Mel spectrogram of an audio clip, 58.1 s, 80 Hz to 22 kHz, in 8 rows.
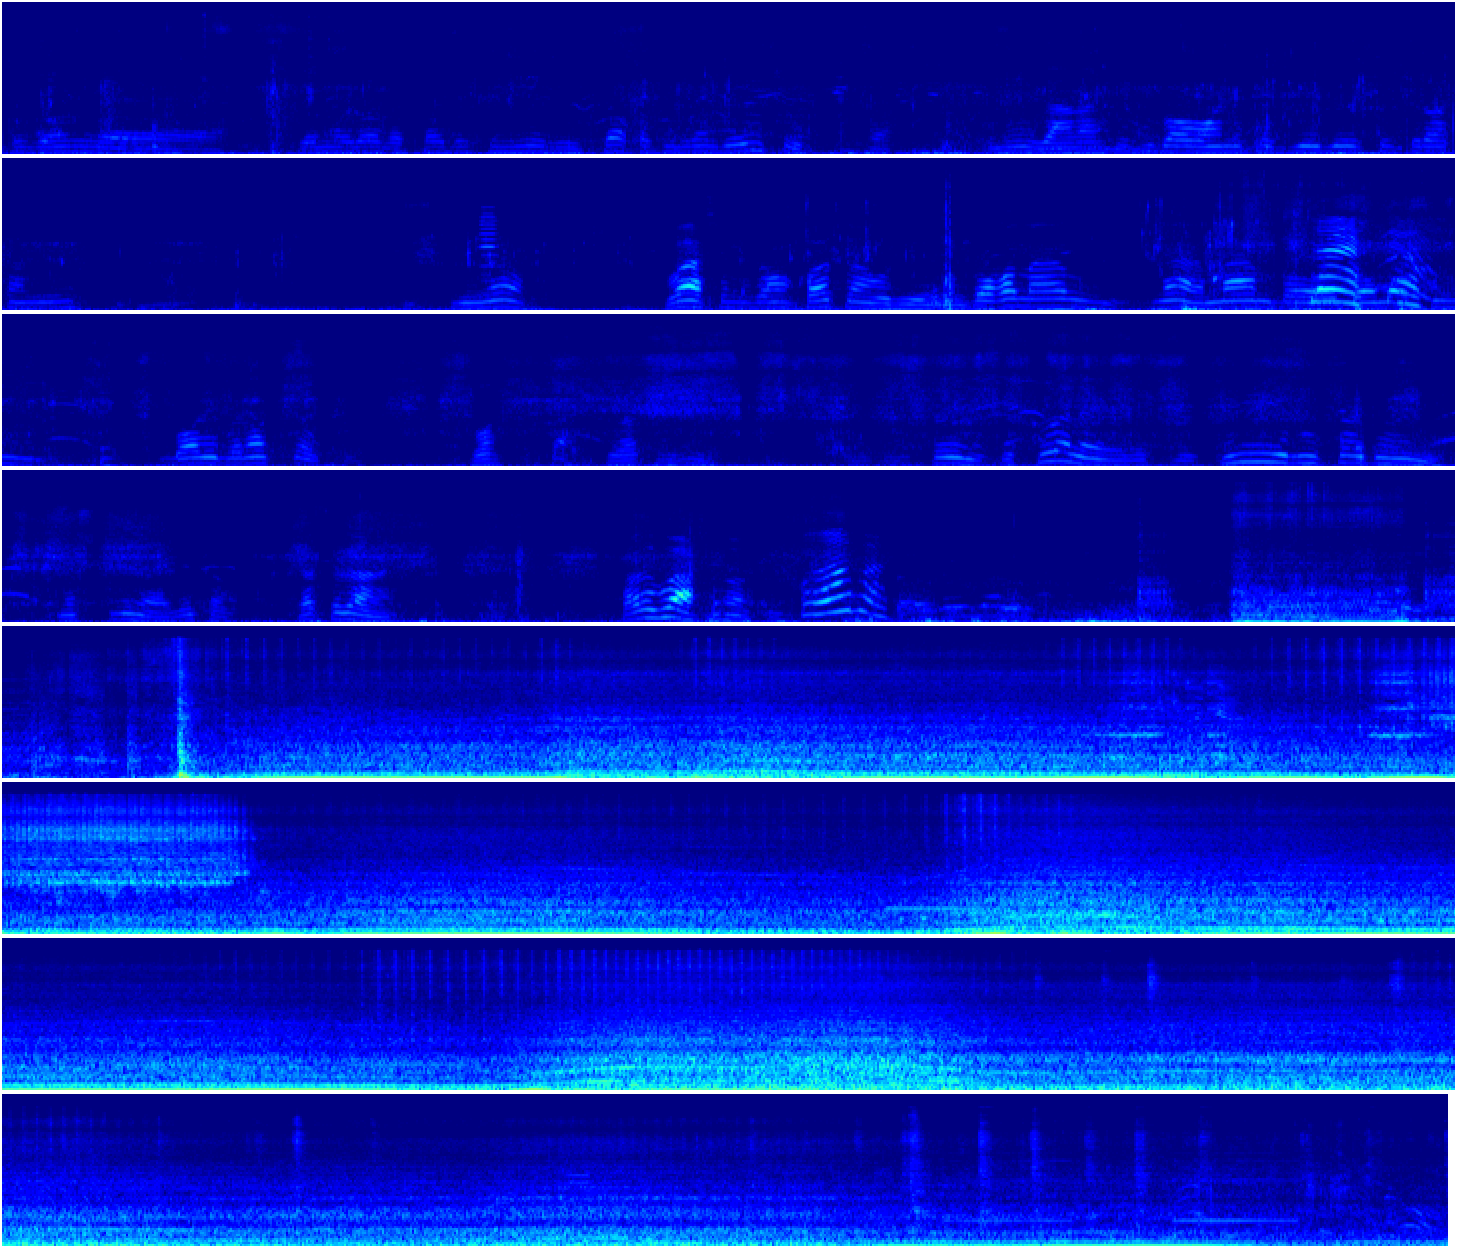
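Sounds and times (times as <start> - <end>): truck engine starting and revving: 27.4 - 58.0.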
